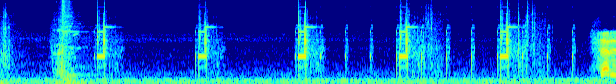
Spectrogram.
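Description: An electronic countdown beeps once a second.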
